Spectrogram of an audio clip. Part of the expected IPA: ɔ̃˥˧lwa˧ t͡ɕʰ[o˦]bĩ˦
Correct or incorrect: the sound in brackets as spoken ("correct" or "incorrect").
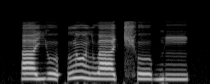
correct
